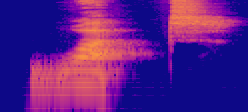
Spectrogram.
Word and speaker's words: what: What. Notice what has the schwa sound. It's spelled with an A, but sounds like short U.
